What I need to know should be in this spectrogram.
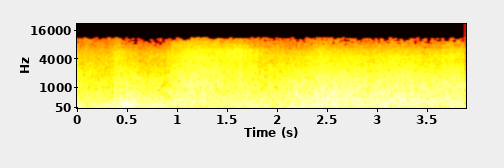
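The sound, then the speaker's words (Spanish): Heavy sea waves crash hard against rocks near the shore, making a dense, continuous roar of churning surf with a broad hiss that stays loud throughout, with no voices. “El mar azota con fuerza las rocas cerca de la orilla.”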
